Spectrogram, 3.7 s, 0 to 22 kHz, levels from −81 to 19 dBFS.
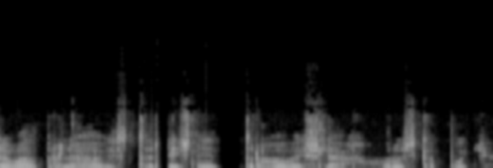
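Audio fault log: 0.85–1.82 s, repeated stalls (stutter): the buffer ran dry twelve times, so the last sound got stretched to fill gaps up to 162 ms. Nothing's lost, but it drags and hiccups.
3.31–3.55 s, jitter buffer slow-down: the receiver repeated pitch periods to rebuild its reserve, adding 44 ms. It plays at 86% speed with unchanged pitch, so it sounds drawn out.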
